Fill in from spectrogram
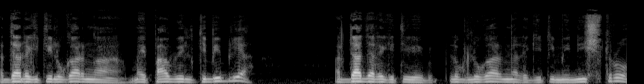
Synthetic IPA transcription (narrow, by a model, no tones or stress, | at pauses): adaɾaɡitiluɡaɾŋamajpawiltibiblia | adadaɾaɡitiluɡluɡaɾŋaɾaɡitiministɾo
